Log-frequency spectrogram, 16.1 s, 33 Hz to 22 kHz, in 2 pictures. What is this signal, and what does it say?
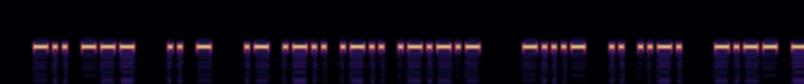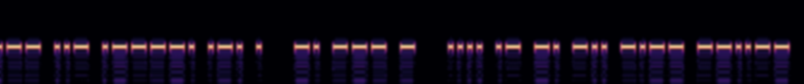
Morse code, heard as a keyed tone, about 25 wpm, 600 Hz. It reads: DO IT ALL. <BT> IF YOU'RE NOT HANDY,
